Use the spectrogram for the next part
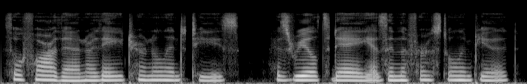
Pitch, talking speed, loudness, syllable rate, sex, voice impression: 195 Hz, 180 wpm, -16 LUFS, 4.8 syllables/s, female, feminine, very adult-like, dark, very calm, slightly unique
